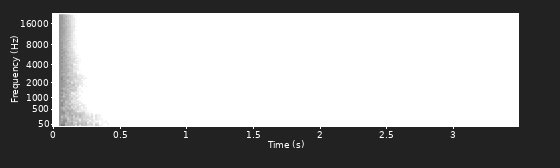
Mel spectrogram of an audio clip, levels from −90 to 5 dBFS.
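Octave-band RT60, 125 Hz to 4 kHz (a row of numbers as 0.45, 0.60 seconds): 0.55, 0.50, 0.35, 0.25, 0.30, 0.25 seconds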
